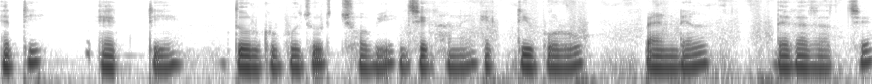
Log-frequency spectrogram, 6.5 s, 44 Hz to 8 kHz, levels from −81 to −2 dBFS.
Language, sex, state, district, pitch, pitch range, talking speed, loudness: Bengali, female, West Bengal, Malda, 130 Hz, 125-140 Hz, 100 wpm, -33 LUFS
